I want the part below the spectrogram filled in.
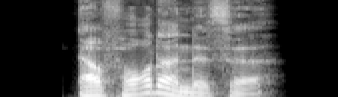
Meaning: nominative/accusative/genitive plural of Erfordernis
- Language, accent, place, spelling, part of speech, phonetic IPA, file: German, Germany, Berlin, Erfordernisse, noun, [ɛɐ̯ˈfɔʁdɐnɪsə], De-Erfordernisse.ogg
